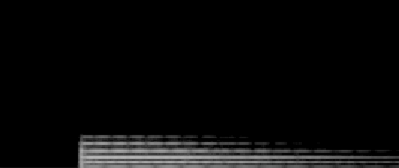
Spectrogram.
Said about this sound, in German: Jetzt kommt der Gong.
